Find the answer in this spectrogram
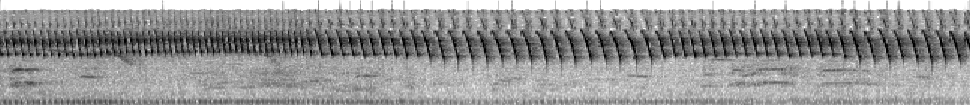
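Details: Grey canary inside its cage delivering a long, even, rapid trill of high notes, the pulses growing sharper and more distinct in the second half, with a steady low hum beneath.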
